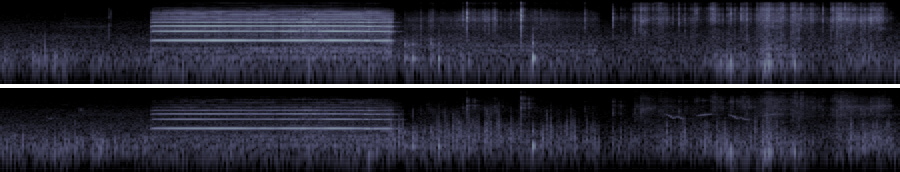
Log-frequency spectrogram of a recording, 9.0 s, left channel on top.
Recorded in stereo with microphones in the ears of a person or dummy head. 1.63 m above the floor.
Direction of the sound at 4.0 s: 75° left (ahead or behind).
